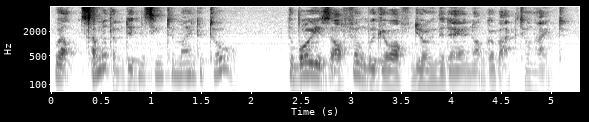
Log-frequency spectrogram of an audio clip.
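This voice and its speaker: A man's voice: mid-range voice, fairly quick, reverberant, natural voice. Guy doing a timid young monk hopeful, apologetic and earnest, storybook reading, some background noise. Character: fragile, anxious young male would-be monk, deferential. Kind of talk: storybook character dialogue.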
